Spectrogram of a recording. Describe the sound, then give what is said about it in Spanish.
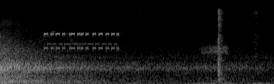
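A mobile phone ringing: a short, high electronic warbling ringtone under a second long over a steady low rumble, followed by a brief sharp tap. “¡Ay! Apague ese celular”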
